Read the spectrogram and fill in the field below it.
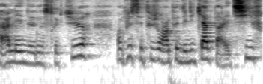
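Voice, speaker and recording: A woman talks at a fairly quick pace. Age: 20s. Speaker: riding school owner, young farmer. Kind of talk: interview testimony. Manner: hesitant, many fillers.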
